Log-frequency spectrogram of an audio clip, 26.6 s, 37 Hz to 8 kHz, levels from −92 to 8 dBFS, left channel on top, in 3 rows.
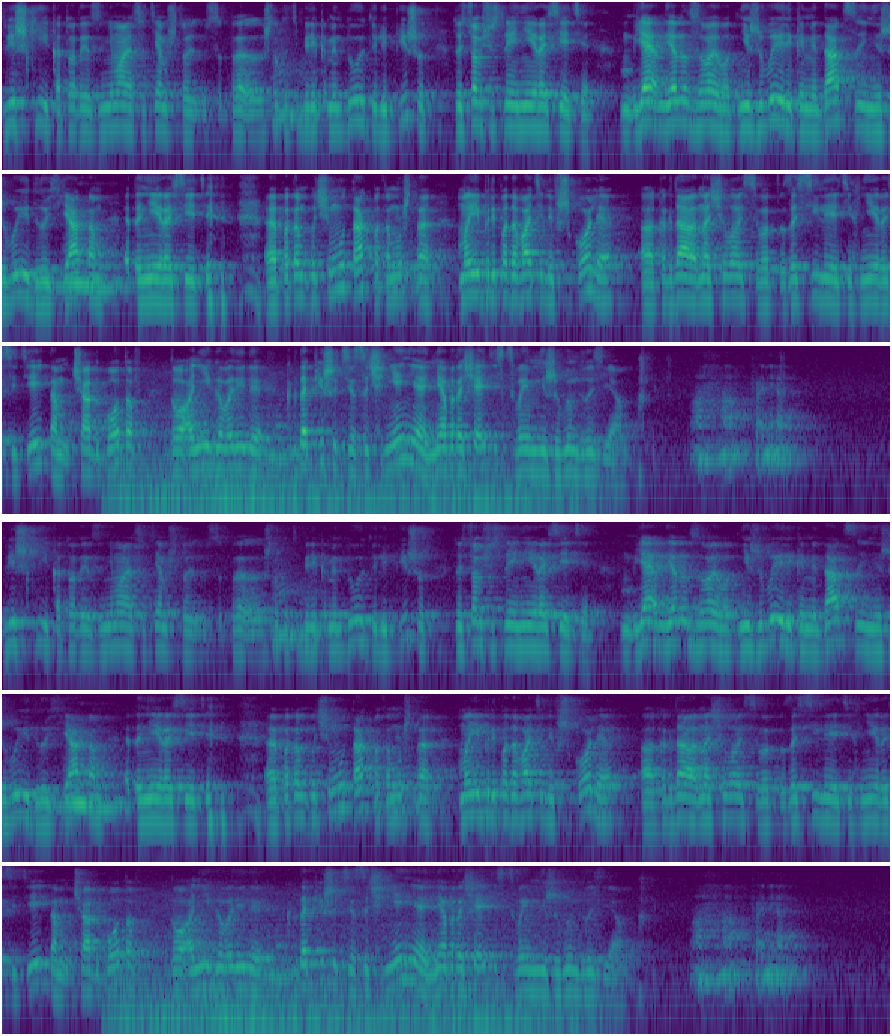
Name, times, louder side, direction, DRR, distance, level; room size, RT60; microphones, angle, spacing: voice 1, 0.0-4.2 4.5-5.9 6.2-9.9 10.2-13.2 13.4-15.0 15.3-19.1 19.5-20.4 20.6-24.0, left 5 dB, 75° left, 8 dB, 0.7 m, -37 dB
voice 2, 2.7-3.2 9.5-10.1 12.6-13.1 20.4-20.6 24.6-25.6, right 1 dB, 10° left, -4 dB, 6.4 m, -46 dB
sound 1, 18.8-23.8, equal, 10° right, 2.4 m, -50 dB
26.5 x 10.0 x 4.2 m, 0.96 s
head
